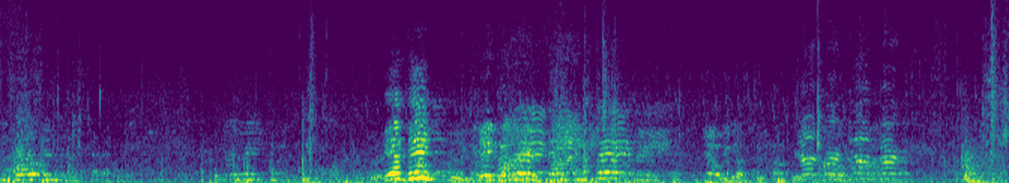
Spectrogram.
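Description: Young players shout and cheer nearby outdoors.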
